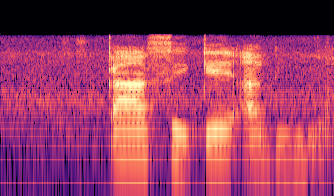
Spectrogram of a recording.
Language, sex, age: Northern Sotho, female, 18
